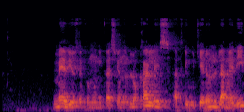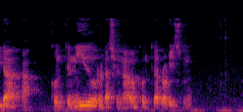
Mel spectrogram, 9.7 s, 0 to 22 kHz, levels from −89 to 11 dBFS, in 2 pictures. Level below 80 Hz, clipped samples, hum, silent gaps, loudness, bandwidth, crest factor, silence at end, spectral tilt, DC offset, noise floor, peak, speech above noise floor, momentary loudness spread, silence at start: -56 dBFS; under 0.1%; none; none; -29 LUFS; 11.5 kHz; 18 dB; 0 s; -5.5 dB/octave; under 0.1%; -64 dBFS; -12 dBFS; 36 dB; 13 LU; 1.05 s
